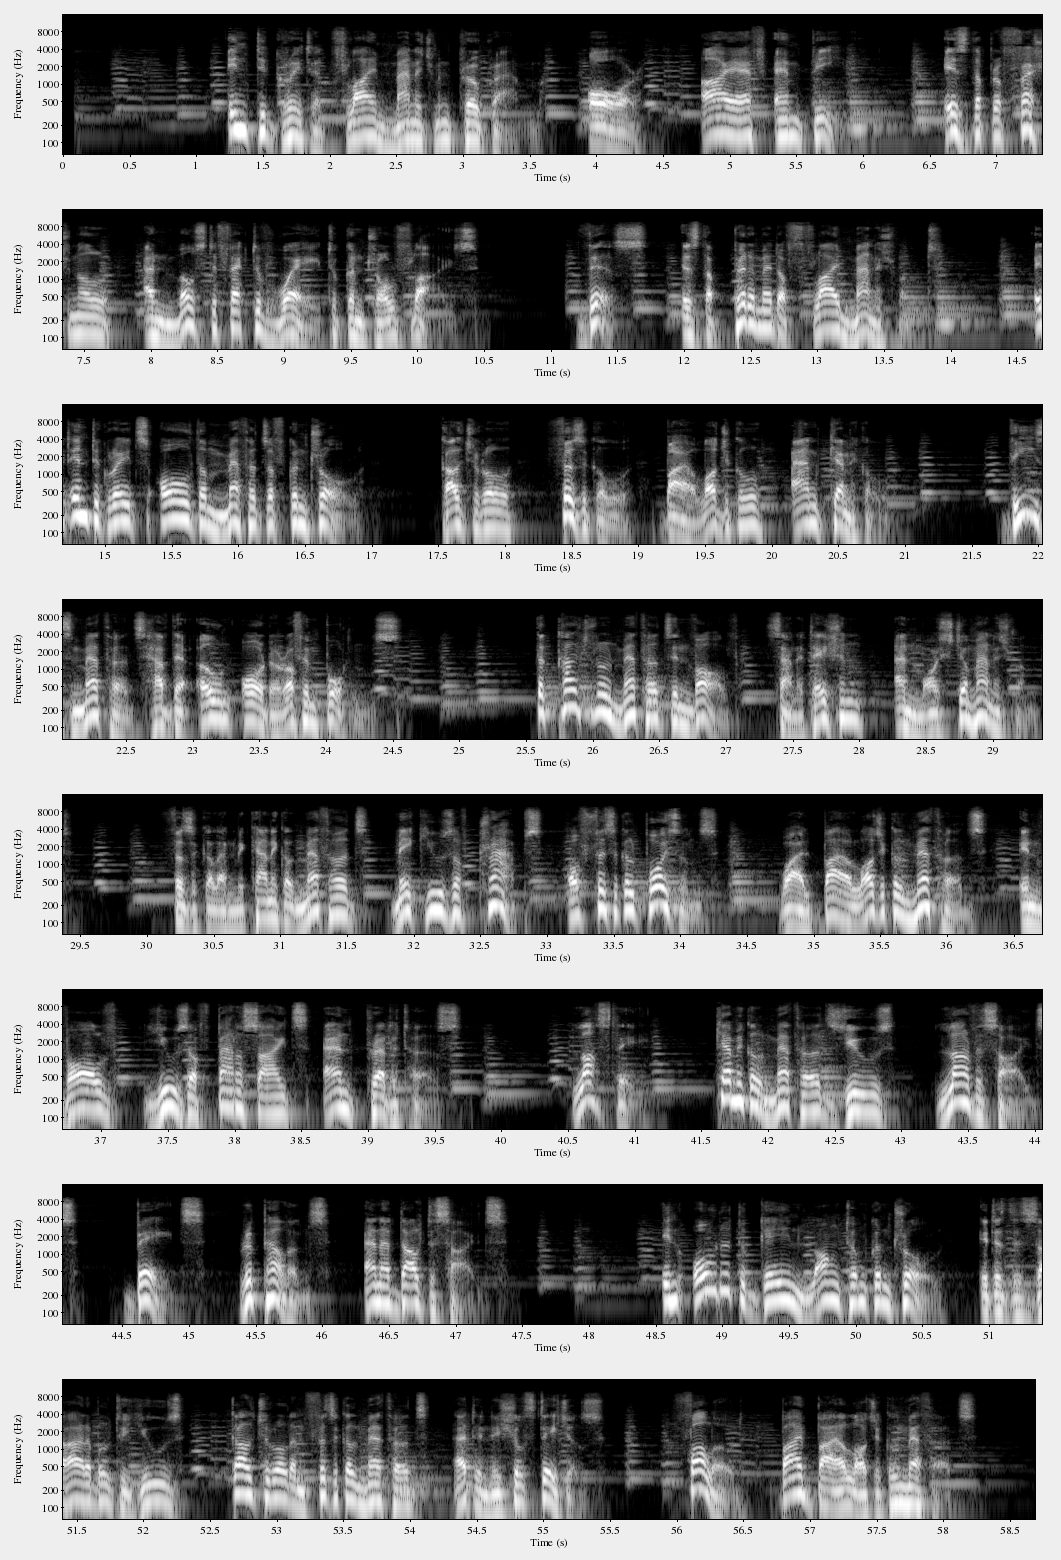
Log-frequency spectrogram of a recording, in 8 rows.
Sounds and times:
Music: 0.0s - 58.6s
Speech: 1.2s - 6.0s, 6.6s - 10.5s, 11.2s - 14.0s, 14.6s - 17.0s, 17.6s - 21.0s, 21.8s - 24.6s, 25.6s - 29.5s, 30.2s - 39.7s, 40.5s - 47.4s, 48.6s - 58.3s.

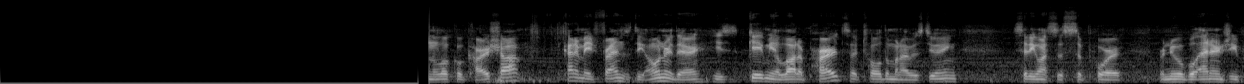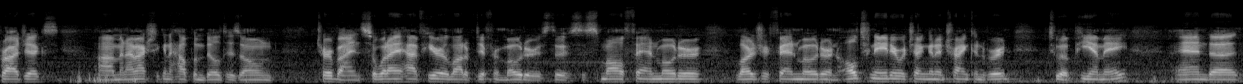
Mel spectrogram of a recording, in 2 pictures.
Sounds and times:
Speech: 4.3s - 9.6s, 10.2s - 24.8s.

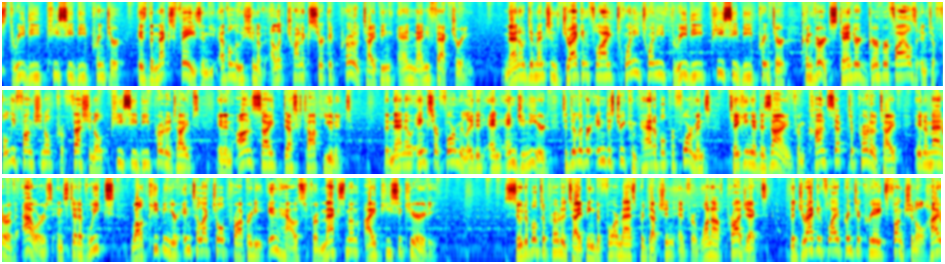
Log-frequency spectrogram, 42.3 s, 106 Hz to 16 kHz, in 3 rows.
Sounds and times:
Speech: 0.0s - 34.8s, 35.8s - 42.3s.

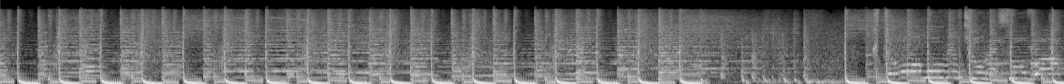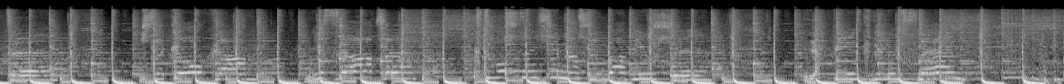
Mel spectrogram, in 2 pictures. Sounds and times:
Exciting music: 0.0s - 21.2s.

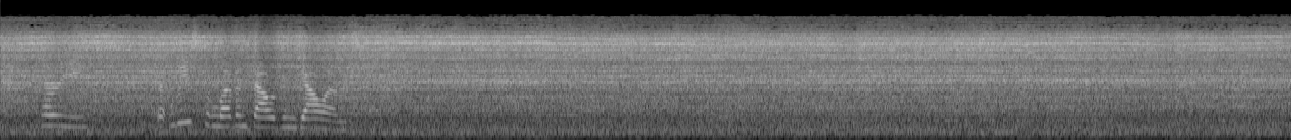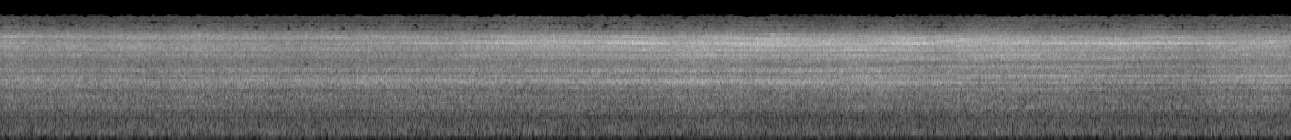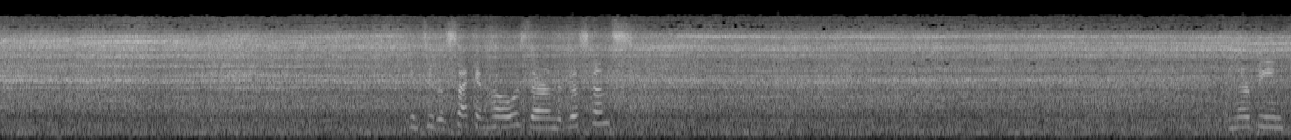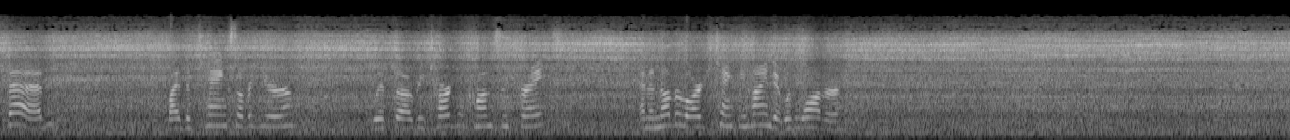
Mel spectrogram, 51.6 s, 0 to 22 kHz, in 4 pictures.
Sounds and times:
Fixed-wing aircraft, airplane: 0.0s - 51.6s
Speech: 0.4s - 1.0s, 1.6s - 3.5s, 29.9s - 32.2s, 38.1s - 39.3s, 40.4s - 41.7s, 42.4s - 44.2s, 45.1s - 47.2s.

